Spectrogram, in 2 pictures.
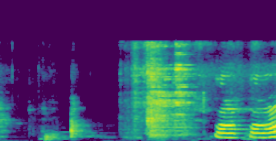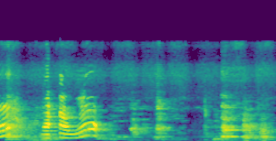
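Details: Young pet rose-ringed parakeet making a short burst of squeaky, arched calls among rustling and background noise, with about four harmonic squeals clustered mid-clip.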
